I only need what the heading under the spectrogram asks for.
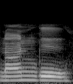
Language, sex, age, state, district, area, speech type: Tamil, female, 30-45, Tamil Nadu, Ariyalur, rural, read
